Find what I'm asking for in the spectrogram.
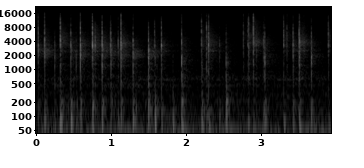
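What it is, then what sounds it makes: Empty clear plastic case tapped with nails. Long acrylic nails tap fast on the lid of an empty, clear hard plastic game case lying flat, giving about 26 quick, typing-like clicks over four seconds. Each tap is a bright, dry click with almost no low end and no ring, irregularly spaced and varying a little in loudness.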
